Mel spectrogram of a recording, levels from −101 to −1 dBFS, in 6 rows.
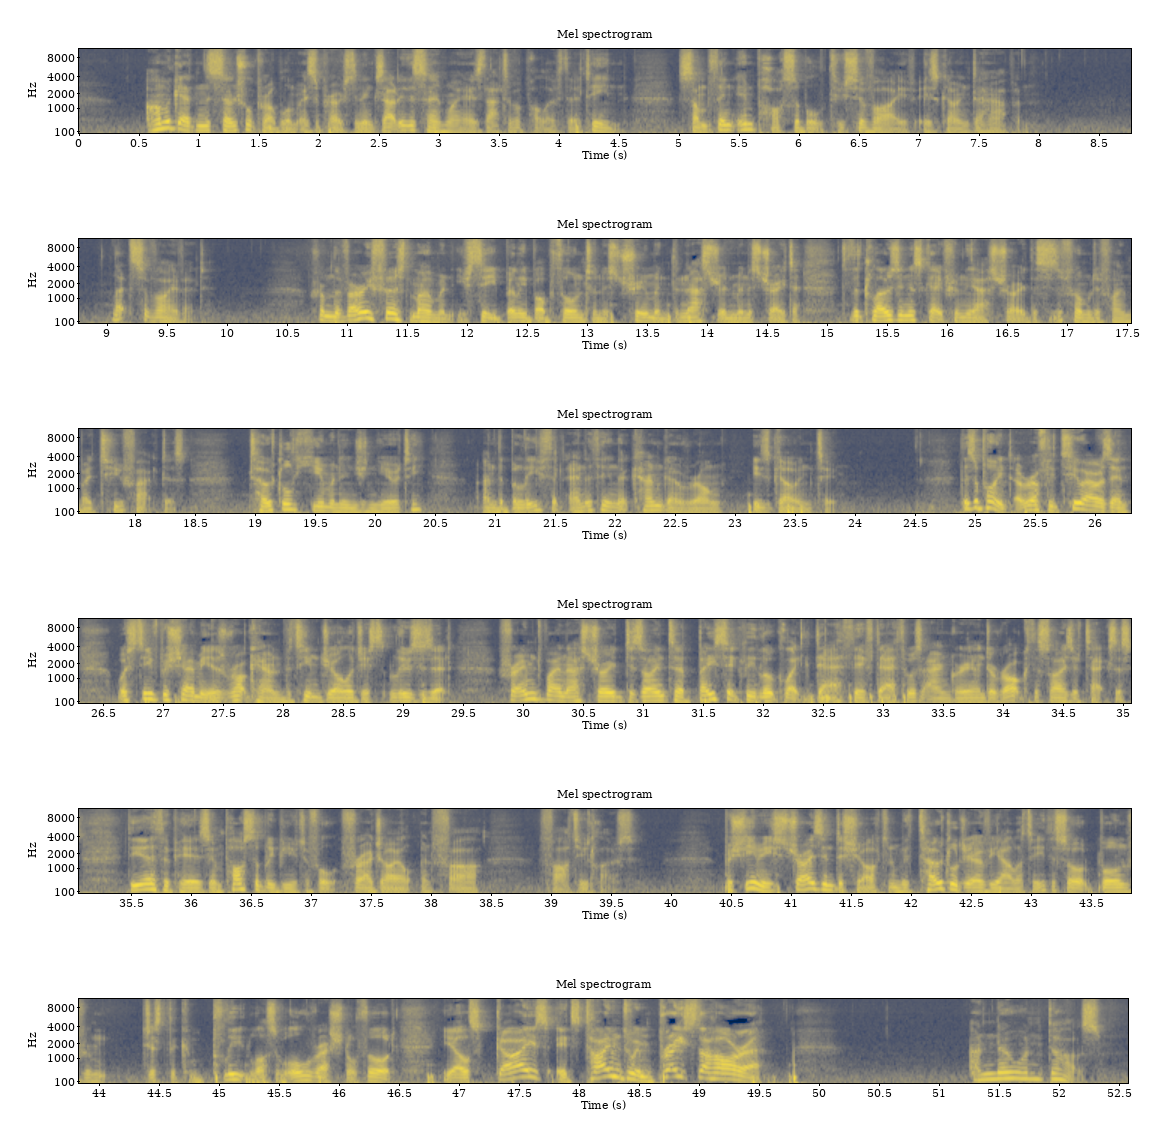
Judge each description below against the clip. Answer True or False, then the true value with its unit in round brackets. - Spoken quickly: False (175 wpm)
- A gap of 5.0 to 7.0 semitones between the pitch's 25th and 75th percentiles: True (5.3 semitones)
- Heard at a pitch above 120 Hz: False (110 Hz)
